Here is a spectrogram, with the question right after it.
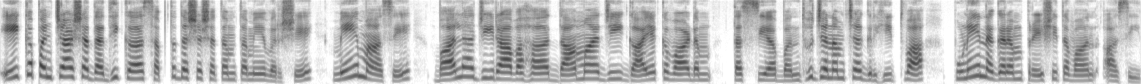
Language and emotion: Sanskrit, neutral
